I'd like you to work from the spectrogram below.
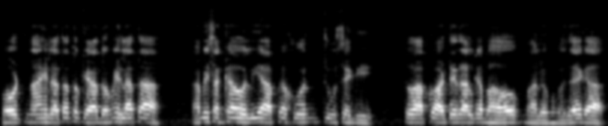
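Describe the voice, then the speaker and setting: A male narrator voicing a jittery, sharp-tongued male servant who stammers when frightened. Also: medium pitch, flat delivery, lightly acted. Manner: stammering, quick-tongued sarcasm.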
